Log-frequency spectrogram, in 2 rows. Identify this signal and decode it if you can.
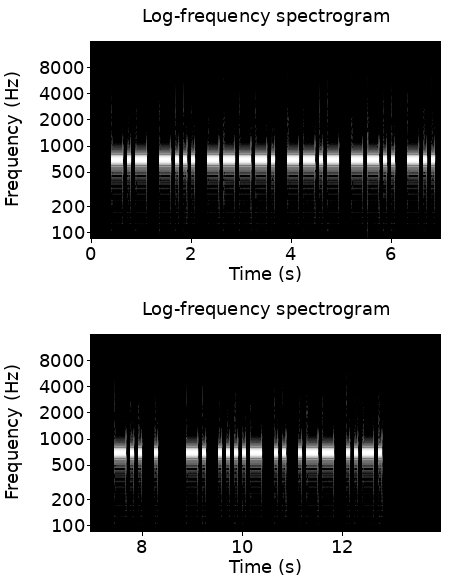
Morse code, heard as a keyed tone, about 16 wpm, 700 Hz. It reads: KB9QZD DE N4IWF
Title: USA Callsign DE Callsign 15wpm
